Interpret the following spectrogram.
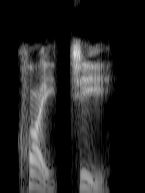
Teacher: quite and G are both pronounced with a falling tone also known as the fourth tone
